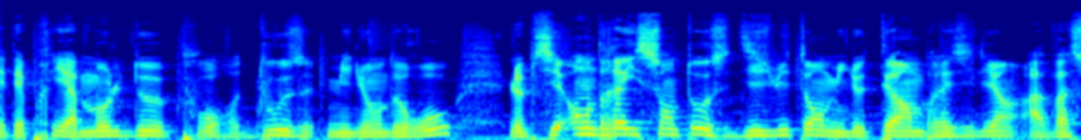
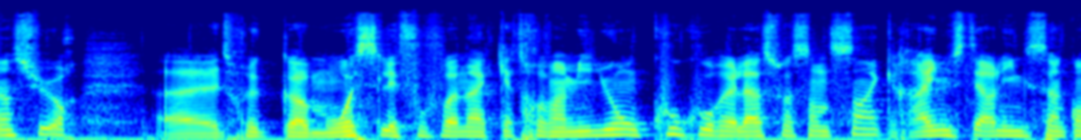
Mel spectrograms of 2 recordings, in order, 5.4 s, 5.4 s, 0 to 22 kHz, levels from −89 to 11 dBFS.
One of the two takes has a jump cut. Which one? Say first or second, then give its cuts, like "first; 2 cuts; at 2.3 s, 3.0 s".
second; 1 cut; at 1.1 s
